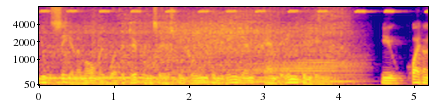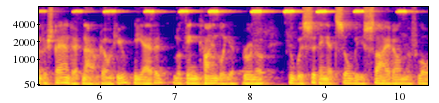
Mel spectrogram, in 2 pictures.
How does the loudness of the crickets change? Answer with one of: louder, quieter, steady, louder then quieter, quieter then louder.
louder.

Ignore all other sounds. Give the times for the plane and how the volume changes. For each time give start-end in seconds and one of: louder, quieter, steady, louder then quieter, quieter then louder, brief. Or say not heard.
0.0-4.5 steady.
